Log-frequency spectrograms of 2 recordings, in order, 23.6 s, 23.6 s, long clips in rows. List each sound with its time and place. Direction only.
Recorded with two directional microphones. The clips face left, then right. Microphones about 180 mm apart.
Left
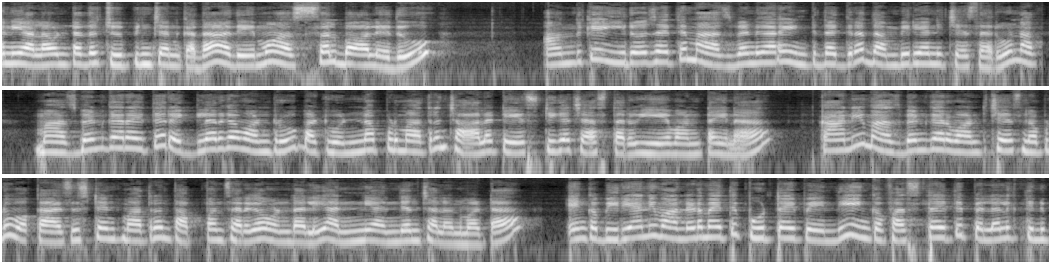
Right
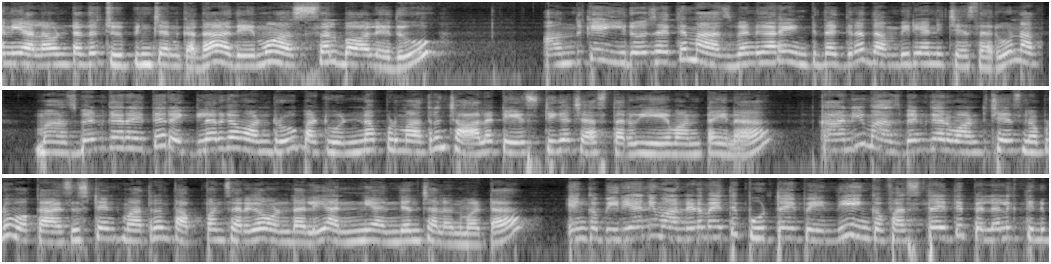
0.0 s a woman's voice: 40° left (ahead or behind)
4.2 s a woman's voice: 50° left (ahead or behind)
8.1 s a woman's voice: 55° left (ahead or behind); by 13.6 s 35° left (ahead or behind)
14.0 s a woman's voice: 60° left (ahead or behind); by 19.5 s 35° left (ahead or behind)
19.9 s speech: 60° left (ahead or behind); by 23.6 s 45° left (ahead or behind)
